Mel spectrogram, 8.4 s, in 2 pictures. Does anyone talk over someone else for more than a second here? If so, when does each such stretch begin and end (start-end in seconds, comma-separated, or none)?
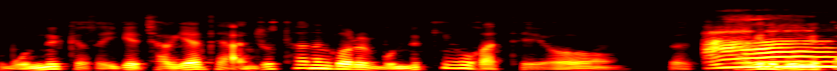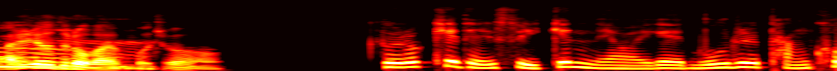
3.5-5.0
